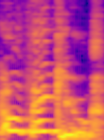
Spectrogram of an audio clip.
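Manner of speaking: very high, gushing thank-you; grateful wife. Retold or imitated. Wife thanking husband for the pumpkins, gushing imitation. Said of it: "And she's like".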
